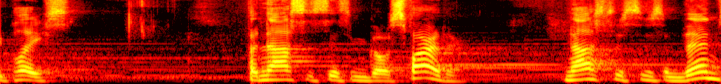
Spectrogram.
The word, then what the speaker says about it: Gnosticism: called gnosticism gnosticism is one of those words that begins with the G but the g is silent gnosticism and gnosticism can best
